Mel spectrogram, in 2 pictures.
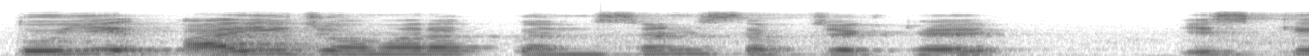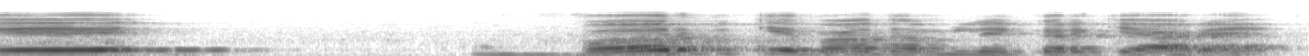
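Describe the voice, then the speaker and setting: A man teaches English grammar to an online class, drawing out each English word very slowly. His voice sits high for a man. The room is echoey, with a faint hiss behind him. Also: darkish tone, dull audio.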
